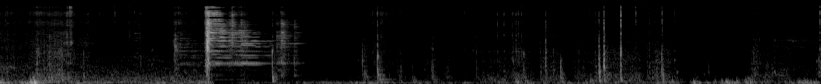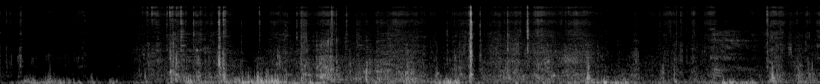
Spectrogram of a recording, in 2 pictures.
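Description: Old car body parts being handled in a pile: a sharp metal clang with a brief ring about two seconds in, then scattered knocks and handling of plastic sheeting, busier and louder in the second half.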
